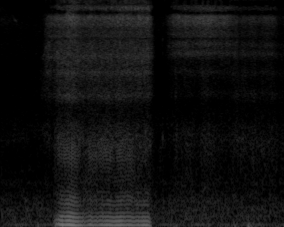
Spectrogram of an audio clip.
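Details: Sweet, contented snoring from a sleeping rescue dog in Texas.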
